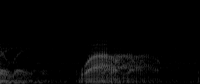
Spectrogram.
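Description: A man's voice heard through a delay effect: the tail of his words dies away in repeating echoes, then a short 'wow' about a second in, itself echoed.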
